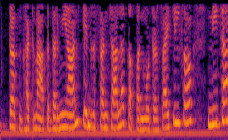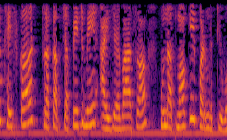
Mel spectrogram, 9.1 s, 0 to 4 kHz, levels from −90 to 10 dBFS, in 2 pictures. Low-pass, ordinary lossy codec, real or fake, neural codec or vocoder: 3.6 kHz; none; real; none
